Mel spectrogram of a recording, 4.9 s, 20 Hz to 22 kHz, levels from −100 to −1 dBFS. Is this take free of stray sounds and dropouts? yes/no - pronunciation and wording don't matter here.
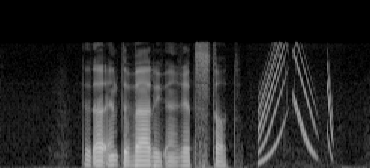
no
